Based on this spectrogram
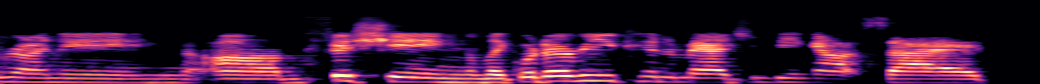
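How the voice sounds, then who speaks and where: Speaking at a fairly slow pace, a woman with a plain, everyday voice uses a medium pitch and fairly even intonation. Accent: American. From Cleveland, Ohio. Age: 30s. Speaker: podcast guest, fly fisher and sales rep. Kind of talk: casual interview chat.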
